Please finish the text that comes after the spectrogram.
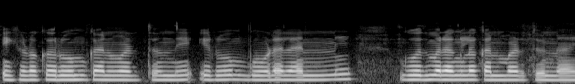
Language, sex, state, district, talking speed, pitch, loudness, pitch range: Telugu, female, Telangana, Mahabubabad, 95 wpm, 210 Hz, -15 LUFS, 210-215 Hz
